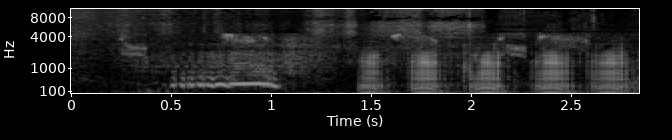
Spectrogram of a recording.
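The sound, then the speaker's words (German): A hippopotamus (Hippopotamus amphibius) from Mozambique gives its wheeze-honk call: a short, strained wheeze, then a series of five deep, rhythmic honking bursts, loud, with no one talking over it. “Und jetzt hören wir den berühmten hubi ruf des Hippopotamus amphibius.”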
